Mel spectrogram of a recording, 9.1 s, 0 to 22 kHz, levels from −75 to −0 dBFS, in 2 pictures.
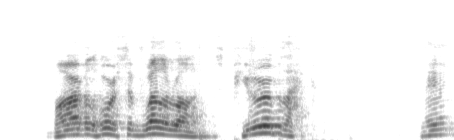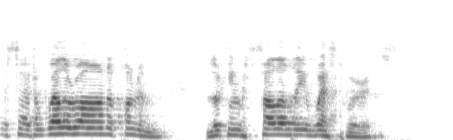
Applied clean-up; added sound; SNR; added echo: neural mask model DeepFilterNet 3.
